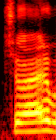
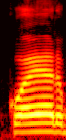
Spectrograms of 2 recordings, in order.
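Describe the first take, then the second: First: The word begins with a 'ch' sound. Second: The word begins with a 'k' sound. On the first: The speaker calls it wrong. "উচ্চারণকে চয়ার বলে, চয় না" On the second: The speaker calls it right. "এটা আসলে কয়ার বলা হয় উচ্চারণটা"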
